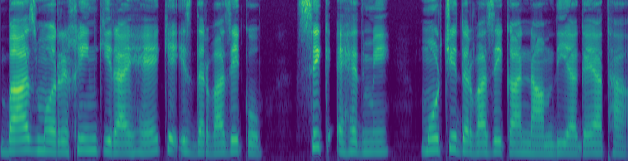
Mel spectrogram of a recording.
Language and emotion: Urdu, neutral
